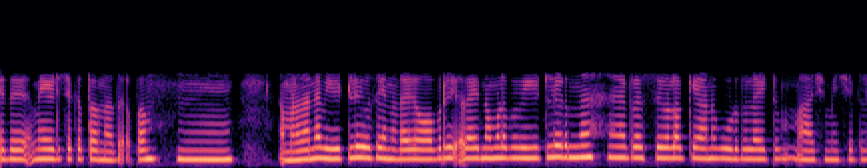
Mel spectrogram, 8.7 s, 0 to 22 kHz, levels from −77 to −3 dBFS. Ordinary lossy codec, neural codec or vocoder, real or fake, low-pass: none; none; real; 3.6 kHz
